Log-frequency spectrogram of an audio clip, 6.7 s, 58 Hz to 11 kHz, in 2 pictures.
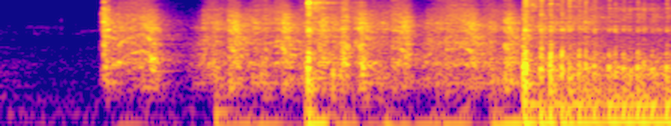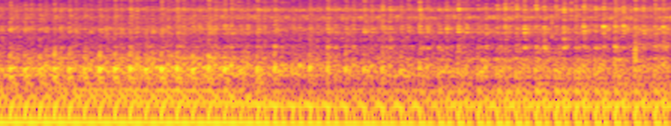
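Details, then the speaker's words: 2008 Harley-Davidson Dyna FXD V-twin, first start of the day; starter cranks briefly, then the engine catches and settles into a loping, even idle with no clunk from the primary; a clean start without the usual loud noise. "parte do dia beleza e não engastaiou né Não fez aquele barulhão que é sobre isso que eu vou falar hoje"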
